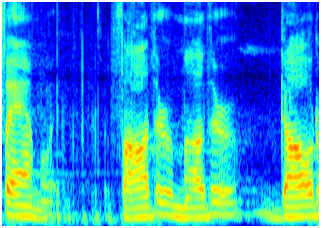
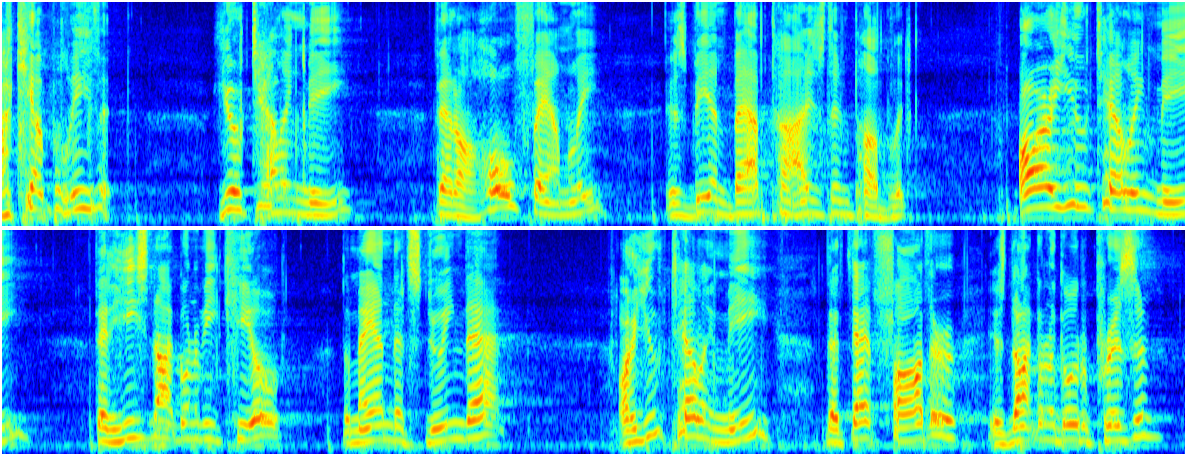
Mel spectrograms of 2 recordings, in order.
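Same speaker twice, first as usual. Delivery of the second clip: put-on loud stage whisper, higher pitch; 5 semitones higher, 4 dB louder than usual. Retelling a woman's amazed words during a baptism: imitating a loud stage whisper. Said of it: "in a loud stage whisper".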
